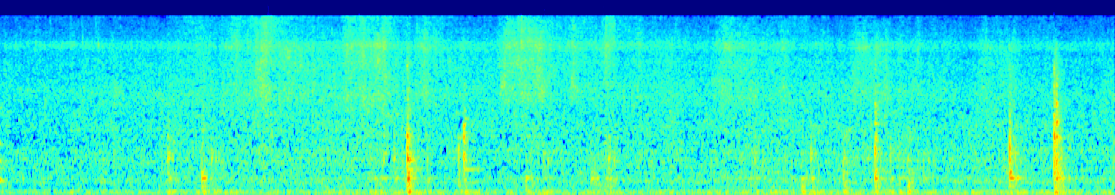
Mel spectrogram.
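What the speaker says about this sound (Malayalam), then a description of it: "ഇനി ഇതിലേക്ക് ഒരല്പം മുരിങ്ങയില ഇടുകയാണ്." Drumstick leaves go into hot oil with curry leaves in a frying pan, producing a continuous soft sizzle with occasional sharp pops and light clicks of stirring throughout, no voices.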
